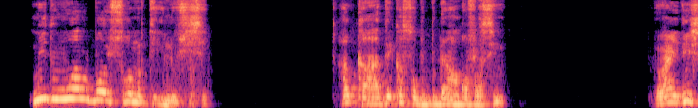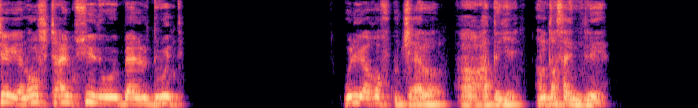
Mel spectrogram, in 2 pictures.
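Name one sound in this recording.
A young man speaks with animation close to a microphone, in short bursts with pauses.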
